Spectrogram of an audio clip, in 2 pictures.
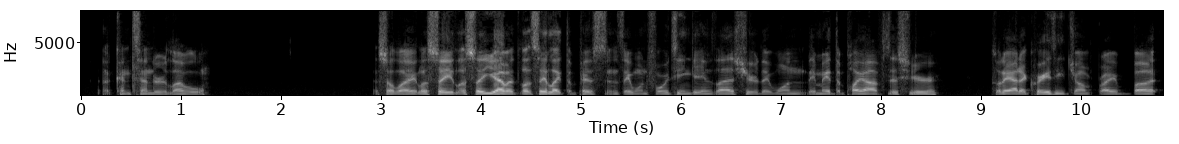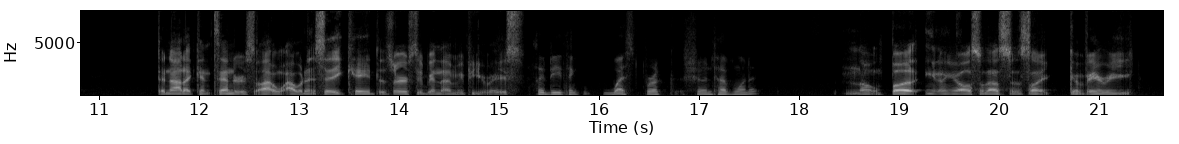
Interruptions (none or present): none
